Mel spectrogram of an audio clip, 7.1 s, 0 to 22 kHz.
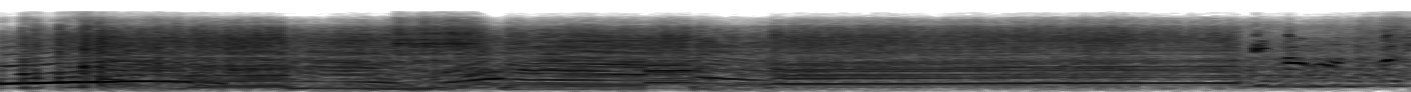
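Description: A red Ferrari Formula racing car of 1966 at the Monte Carlo Grand Prix howls loudly past, its engine pitch rising and falling through gear changes as it races, with a commentator talking over it.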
